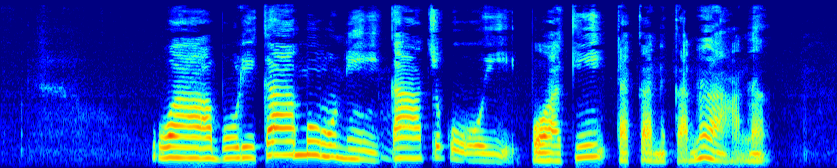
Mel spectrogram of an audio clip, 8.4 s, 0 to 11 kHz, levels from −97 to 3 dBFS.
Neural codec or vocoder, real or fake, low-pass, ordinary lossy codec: vocoder, 44.1 kHz, 128 mel bands, Pupu-Vocoder; fake; 9.9 kHz; AAC, 48 kbps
